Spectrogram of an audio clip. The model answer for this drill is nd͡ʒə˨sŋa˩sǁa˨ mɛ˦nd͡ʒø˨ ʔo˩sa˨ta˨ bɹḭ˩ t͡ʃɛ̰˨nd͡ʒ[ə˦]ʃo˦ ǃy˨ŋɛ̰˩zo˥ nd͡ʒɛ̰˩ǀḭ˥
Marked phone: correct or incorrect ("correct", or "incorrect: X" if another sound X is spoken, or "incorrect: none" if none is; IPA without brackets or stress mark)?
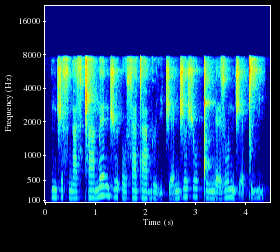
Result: correct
